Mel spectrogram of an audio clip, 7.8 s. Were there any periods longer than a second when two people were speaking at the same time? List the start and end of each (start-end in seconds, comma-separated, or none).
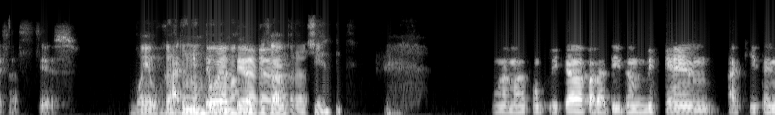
1.7-2.9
